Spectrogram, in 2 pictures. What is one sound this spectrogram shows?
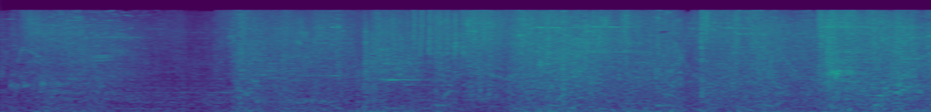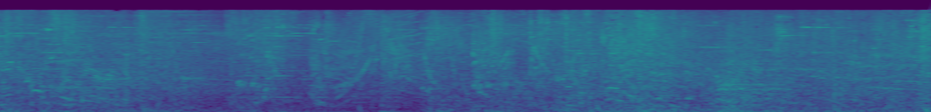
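Game spell effects crackle and burst in a busy fight.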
